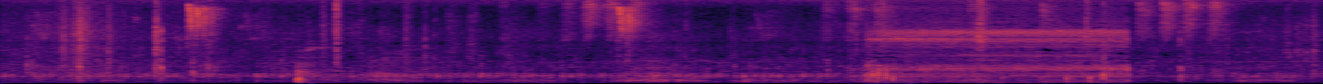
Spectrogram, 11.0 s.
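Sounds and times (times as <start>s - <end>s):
high-pitched bird calls: 6.8s - 10.2s
sharp clicks: 7.1s - 9.4s.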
